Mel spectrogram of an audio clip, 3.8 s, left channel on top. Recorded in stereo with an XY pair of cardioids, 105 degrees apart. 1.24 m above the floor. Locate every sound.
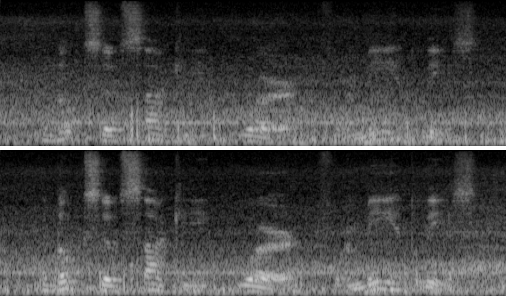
0.3 s a man speaking: 50° right, 3 m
